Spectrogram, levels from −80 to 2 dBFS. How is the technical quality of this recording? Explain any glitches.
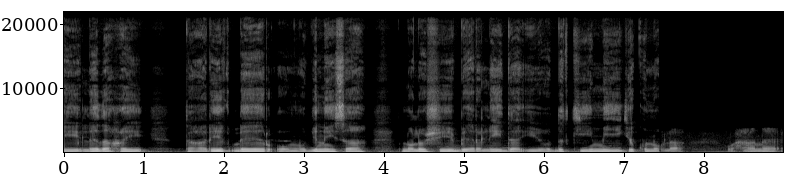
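One glitch occurs near the end. At 7.44 s the input was likely switched to a poorer device, after a brief 20 ms gap. From there to the end, the speech loses everything above 3.8 kHz and sounds dull and boxy. It also drops about 10 dB and gains a faint new background noise.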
